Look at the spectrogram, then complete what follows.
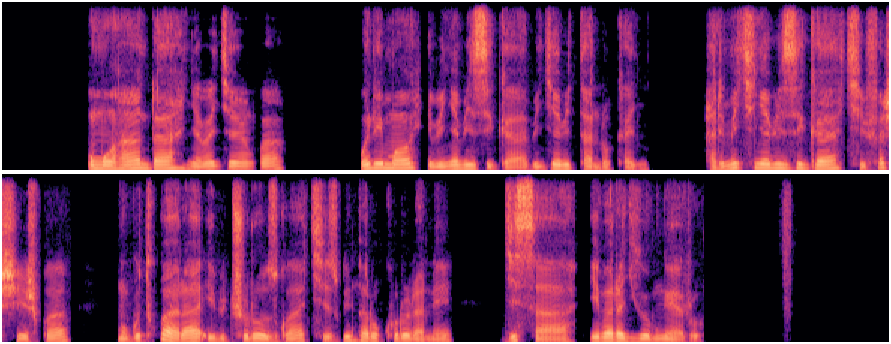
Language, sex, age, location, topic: Kinyarwanda, male, 18-24, Kigali, government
